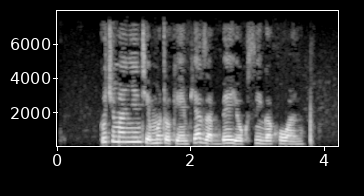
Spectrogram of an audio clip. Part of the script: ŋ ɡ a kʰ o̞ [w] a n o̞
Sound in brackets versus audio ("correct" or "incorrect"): correct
